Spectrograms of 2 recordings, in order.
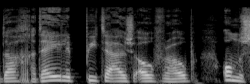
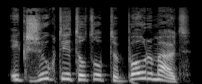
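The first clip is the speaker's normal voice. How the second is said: high, louder determined Piet; 11 semitones higher, 4 dB louder than usual. A narrator's reading. Huispiet vows to solve the mystery, determined. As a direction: say it with resolve, pitch way up. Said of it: "zei de Huispiet vastberaden".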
